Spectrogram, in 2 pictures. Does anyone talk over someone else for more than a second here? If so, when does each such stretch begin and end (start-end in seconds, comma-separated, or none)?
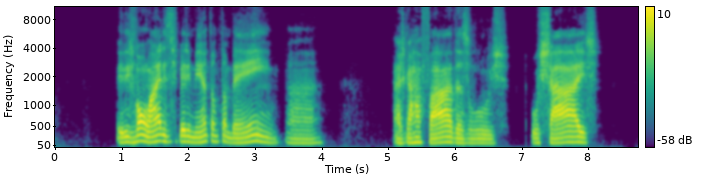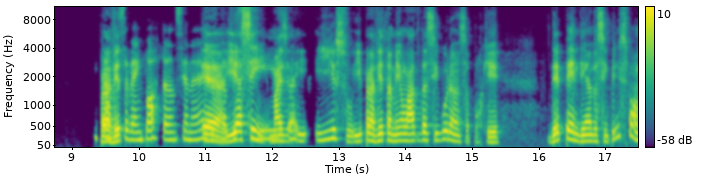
10.9-12.4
